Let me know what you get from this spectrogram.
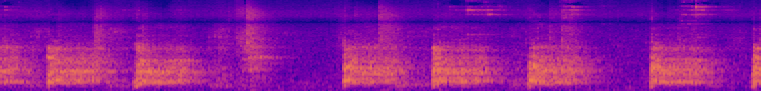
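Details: German Shorthaired Pointer giving forceful, booming barks at a steady pace of about one per second, each with a ringing echo that fades before the next, over a constant high-pitched hiss.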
